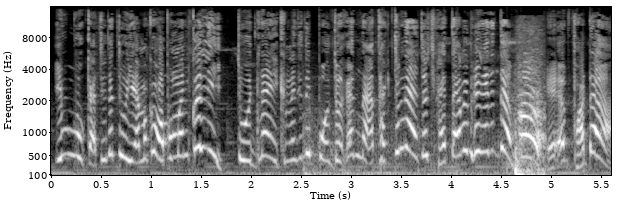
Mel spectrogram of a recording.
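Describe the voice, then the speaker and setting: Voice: very high voice, lively intonation, racing, sharp tone, faint music behind, heavily acted. A performer voicing a cheeky, foul-mouthed young boy in a comedy cartoon, brash and whiny. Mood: indignant. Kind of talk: exaggerated Bengali cartoon comedy dialogue.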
